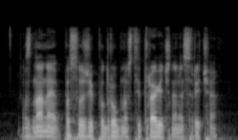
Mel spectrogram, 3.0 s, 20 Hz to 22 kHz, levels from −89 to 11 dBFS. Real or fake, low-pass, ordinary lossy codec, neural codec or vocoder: fake; 10.8 kHz; none; vocoder, 24 kHz, 100 mel bands, Vocos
